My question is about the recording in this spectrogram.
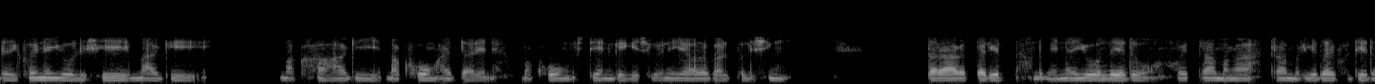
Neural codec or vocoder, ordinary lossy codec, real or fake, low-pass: none; none; real; 3.6 kHz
